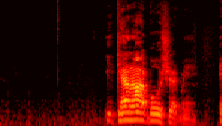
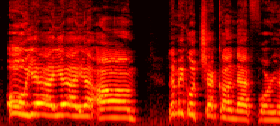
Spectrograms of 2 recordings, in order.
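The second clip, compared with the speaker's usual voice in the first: high, loud, hurried yes-yes of a caught-out clerk; flustered eager staff; 8 semitones higher, 6 dB louder than usual. Retold or imitated. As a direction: scramble to please the angry customer. Flustered staff voiced in story.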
